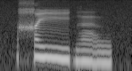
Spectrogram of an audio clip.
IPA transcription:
χ iː ɡ õ w

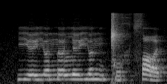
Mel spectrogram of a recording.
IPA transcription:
j ɪ j ə n ə l ɪ j ə n ɡ͡ǀ o x sˤ e

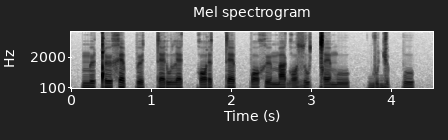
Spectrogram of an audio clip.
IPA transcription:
m ø˦ ǃ ø˦ x ɛ˦ pː ø˨ tː ɛ˨ ɾ u˨ l ɛ˨ kː ɔ˨ ɾ ə˨ tː ɛ˦ pː ɔ˨ x ø˦ m a˦ ɡ ɔ˨ z u˦ ǀ ɛ˦ m u˦ | ɡ u˨ ɟ ø˨ pː u˨

